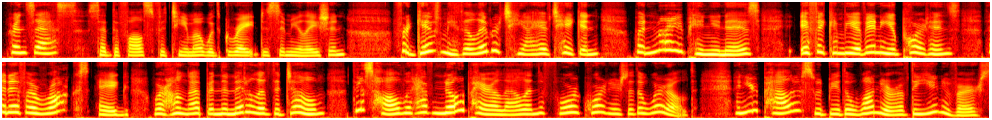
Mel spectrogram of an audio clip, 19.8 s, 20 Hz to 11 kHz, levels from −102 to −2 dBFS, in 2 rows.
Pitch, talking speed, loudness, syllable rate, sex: 290 Hz, 190 wpm, -18 LUFS, 5.7 syllables/s, female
